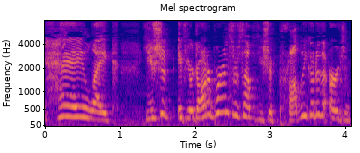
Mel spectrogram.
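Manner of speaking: fast nervous chatter with laughter running through the words. Retelling what another person said on a livestream: imitating a nervous laugh while talking. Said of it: "Max starts nervously laughing and he's like".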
